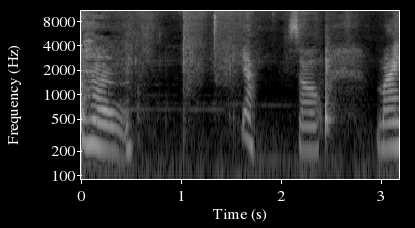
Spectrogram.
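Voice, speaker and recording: Music in the background behind a woman with an American accent. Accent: country accent, comes out at times. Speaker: vlogger and mother. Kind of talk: casual home vlog.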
